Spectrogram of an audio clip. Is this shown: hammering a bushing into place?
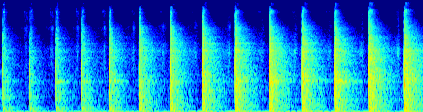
yes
